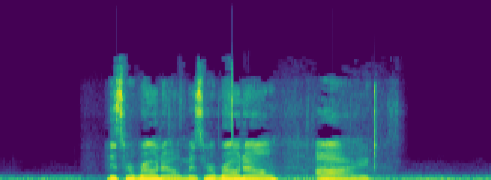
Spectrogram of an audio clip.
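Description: A woman calls out loudly through a microphone.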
